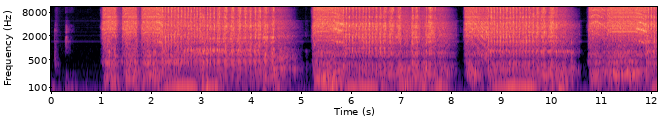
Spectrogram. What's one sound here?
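An impact driver whirs and hammers as it drives screws into wood, in bursts.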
